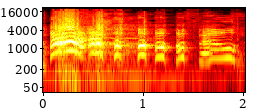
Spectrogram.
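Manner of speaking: high laughing yell; laughing shout. Real, not acted. Falls in game, laughing shout.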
